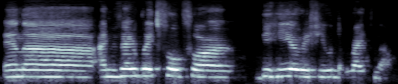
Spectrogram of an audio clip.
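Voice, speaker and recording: Slow-talking Brazilian woman in her forties. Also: on the high side, flat delivery, slight background noise, rough recording. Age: 40s. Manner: slow, halting, with soft laughs. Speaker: caller, healing instructor. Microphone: video call.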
